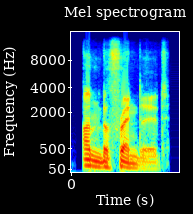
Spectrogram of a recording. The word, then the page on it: unbefriended: British English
